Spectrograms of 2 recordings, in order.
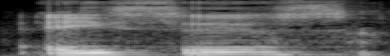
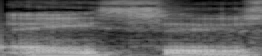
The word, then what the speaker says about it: Asus: I call it Asus. Some people say Asus, whatever. It's the same word. It's how you pronounce it. So I'm going to call it Asus. That's what I've always called it.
